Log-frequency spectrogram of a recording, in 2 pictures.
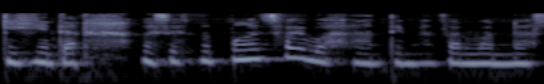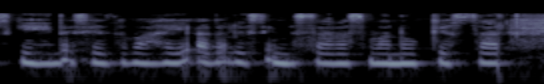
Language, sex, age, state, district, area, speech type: Kashmiri, female, 18-30, Jammu and Kashmir, Budgam, rural, spontaneous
